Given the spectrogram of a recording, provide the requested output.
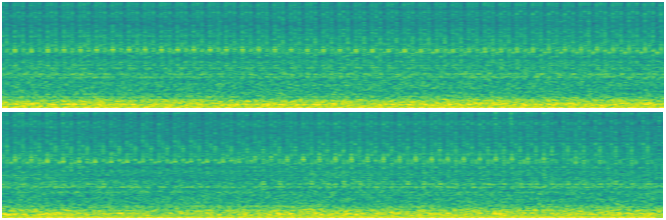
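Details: Terex carry deck crane diesel idling cold while warming up for a running valve adjustment, oil just reaching the rockers: light even tick about three per second over the low drone; valve clatter suspected, not confirmed.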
